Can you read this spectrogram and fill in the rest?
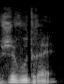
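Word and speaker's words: je voudrais: okay and this one you wouldn't pronounce the S of jevoudre because it's not followed by a vowel so I would like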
